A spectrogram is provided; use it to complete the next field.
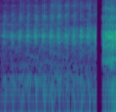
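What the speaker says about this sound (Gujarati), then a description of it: "ચાલુ કરી દીધું ટ્રેક્ટર અને આજે પાછું ચાલુ કરી દીધું હે વાવેતર મકાઈનું" Tractor engine running at a village farm for maize sowing, a close, rough rhythmic chug with fast pulsing knocks, briefly cut off near the end before resuming.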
